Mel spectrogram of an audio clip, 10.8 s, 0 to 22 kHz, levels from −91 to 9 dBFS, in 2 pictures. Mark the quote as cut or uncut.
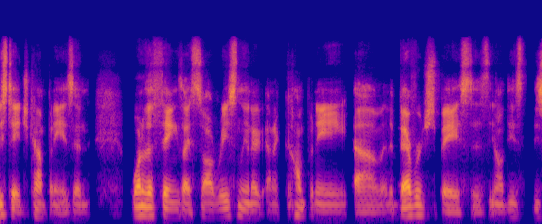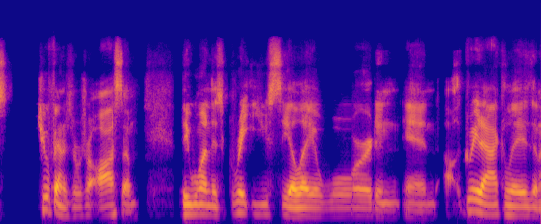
uncut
